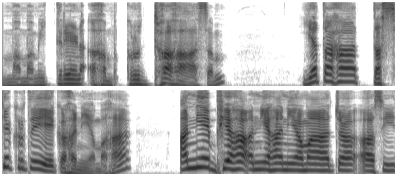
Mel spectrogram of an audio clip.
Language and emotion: Sanskrit, angry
